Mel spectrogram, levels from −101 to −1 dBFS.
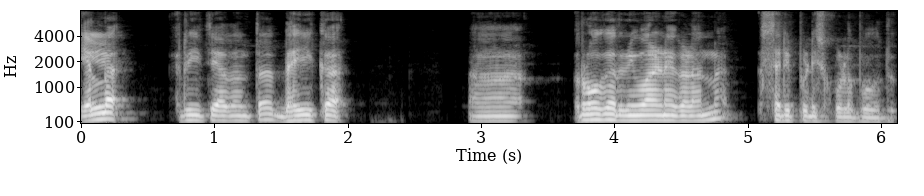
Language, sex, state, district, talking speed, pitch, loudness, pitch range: Kannada, male, Karnataka, Bijapur, 70 wpm, 130 Hz, -17 LUFS, 120-145 Hz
